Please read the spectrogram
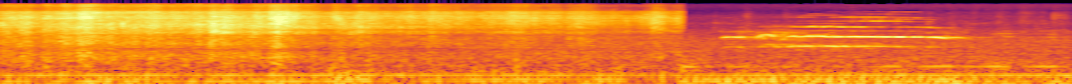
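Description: A loud, rough, crackling noise that cuts off abruptly about five seconds in, then a rooster crows once: a single call of about two seconds that opens with a short rising note and trails slightly downward at the end.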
